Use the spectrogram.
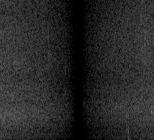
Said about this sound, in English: Well, I've had to come inside a bit because it's really started pouring with rain.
